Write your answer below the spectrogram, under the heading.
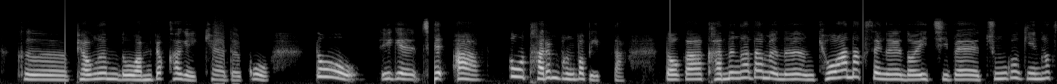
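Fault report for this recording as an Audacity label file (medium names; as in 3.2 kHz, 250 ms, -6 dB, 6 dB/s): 0.650000	0.650000	pop -10 dBFS
2.120000	2.400000	clipped -23.5 dBFS
4.280000	4.350000	dropout 67 ms
6.700000	6.700000	pop -6 dBFS
8.630000	8.630000	pop -10 dBFS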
